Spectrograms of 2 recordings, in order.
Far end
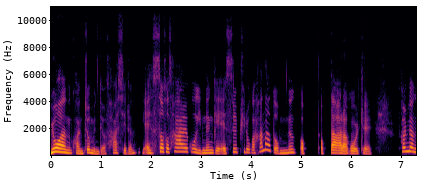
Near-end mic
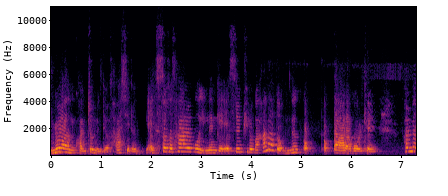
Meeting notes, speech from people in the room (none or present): none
